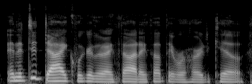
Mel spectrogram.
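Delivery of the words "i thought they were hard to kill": ordinary talk, nothing marked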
